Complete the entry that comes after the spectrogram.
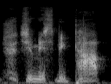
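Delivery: half-whispered sly henchman voice; a hushed, sneaky villain taunt; Zipper voice. Acted. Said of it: "since I've done the Zipper voice".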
